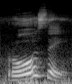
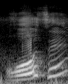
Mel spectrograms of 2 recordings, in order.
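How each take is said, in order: First: "روزة" starting on a tongue-tip r, falling; tapped R. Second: "غوزة" starting on a throaty gh, tune rising. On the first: Teacher offering the second of two R options, tapped R. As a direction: say "روزة" slowly with r as in Arabic ra. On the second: Teacher offering the first of two R options, throaty R. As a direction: say "غوزة" with the r like Arabic ghayn. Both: Shown as a demonstration. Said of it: "أنا نطقته إر ولا نطقته إغ".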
